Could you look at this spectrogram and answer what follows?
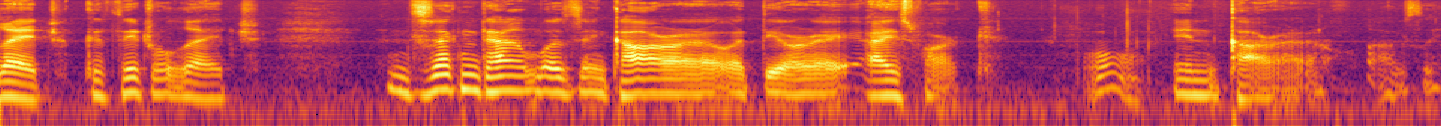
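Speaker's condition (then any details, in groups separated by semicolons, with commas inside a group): Ataxia; rare, progressive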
